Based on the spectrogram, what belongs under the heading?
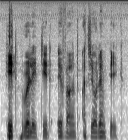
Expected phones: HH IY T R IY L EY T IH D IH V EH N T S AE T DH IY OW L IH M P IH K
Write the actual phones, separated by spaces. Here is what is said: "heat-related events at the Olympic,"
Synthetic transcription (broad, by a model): HH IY T R IY L EY T IH D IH V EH N T AE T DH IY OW L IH M P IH K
